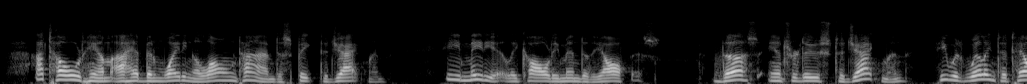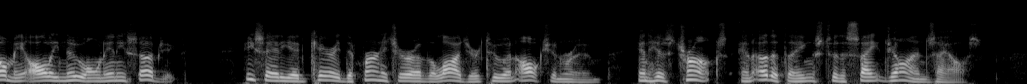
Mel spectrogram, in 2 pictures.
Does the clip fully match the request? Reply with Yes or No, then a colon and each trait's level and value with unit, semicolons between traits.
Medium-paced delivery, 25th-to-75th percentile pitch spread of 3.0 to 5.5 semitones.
Yes: average, 180 wpm; average, 4.6 semitones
